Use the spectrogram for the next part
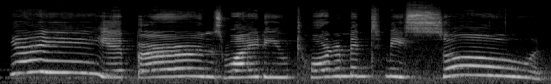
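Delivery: high, slow, wailing ghost woman; wailing wraith. Acted. Wraith shrieking at the intruder, high wailing moan.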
